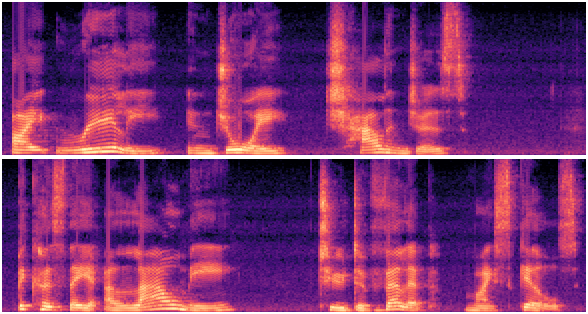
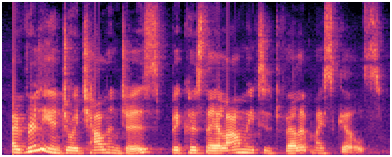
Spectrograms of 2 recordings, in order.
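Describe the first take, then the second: First: The sentence is read at a slow pace. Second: The sentence is read at a fast pace.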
